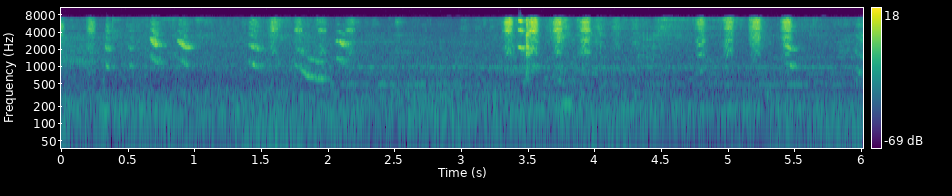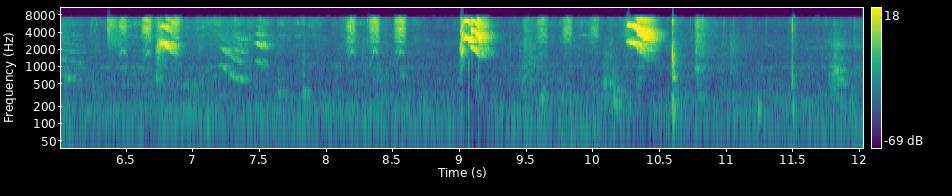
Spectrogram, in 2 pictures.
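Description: Cage birds calling at close range: a scattered string of short chirps that each drop in pitch, with two much louder calls near the end.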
